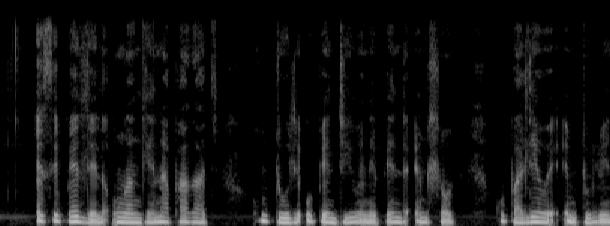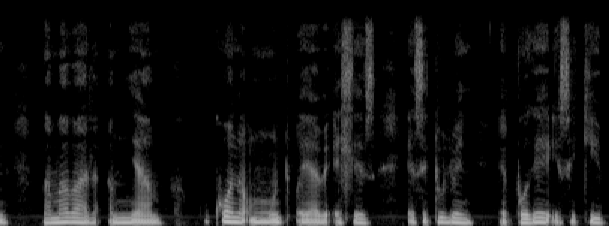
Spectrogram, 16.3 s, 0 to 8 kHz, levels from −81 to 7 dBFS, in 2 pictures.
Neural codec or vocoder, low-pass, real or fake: none; 7.2 kHz; real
